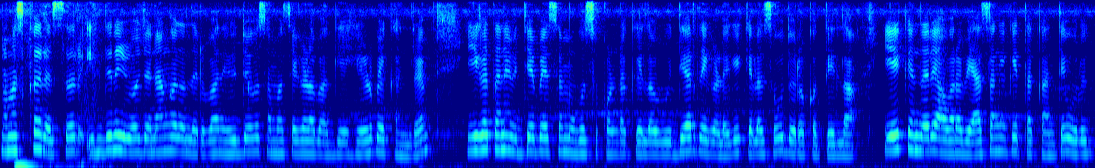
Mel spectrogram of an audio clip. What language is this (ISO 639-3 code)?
kan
